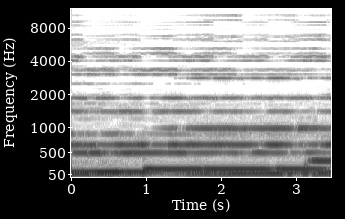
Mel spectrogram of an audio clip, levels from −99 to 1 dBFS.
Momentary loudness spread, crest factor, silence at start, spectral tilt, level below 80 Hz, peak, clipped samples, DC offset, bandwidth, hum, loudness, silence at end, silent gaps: 1 LU; 10 dB; 0 s; -9 dB/octave; -38 dBFS; -14 dBFS; under 0.1%; under 0.1%; 9.2 kHz; none; -25 LUFS; 0 s; none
